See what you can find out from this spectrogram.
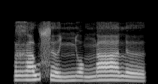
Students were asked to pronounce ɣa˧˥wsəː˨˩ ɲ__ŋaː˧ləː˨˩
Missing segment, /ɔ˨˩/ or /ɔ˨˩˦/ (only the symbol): ɔ˨˩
